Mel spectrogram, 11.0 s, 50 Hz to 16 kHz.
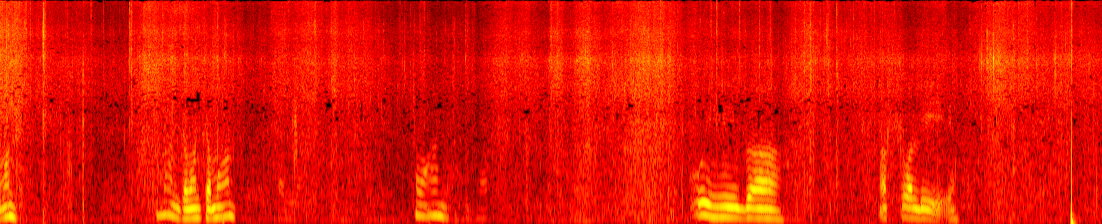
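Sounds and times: leaves and brush rustling: 0.0s - 11.0s.

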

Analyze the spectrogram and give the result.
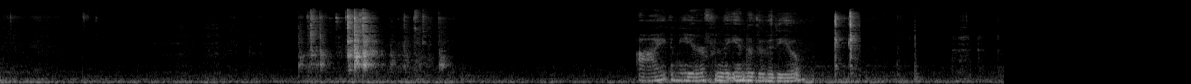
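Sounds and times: faint room hum: 0.0s - 10.1s.

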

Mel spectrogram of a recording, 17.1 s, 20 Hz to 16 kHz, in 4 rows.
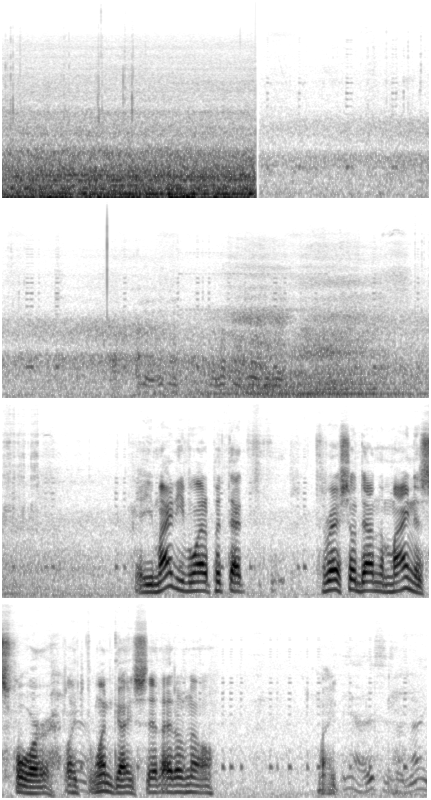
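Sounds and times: car cabin road and engine rumble: 0.0s - 17.0s
quiet outdoor background: 0.0s - 17.0s.

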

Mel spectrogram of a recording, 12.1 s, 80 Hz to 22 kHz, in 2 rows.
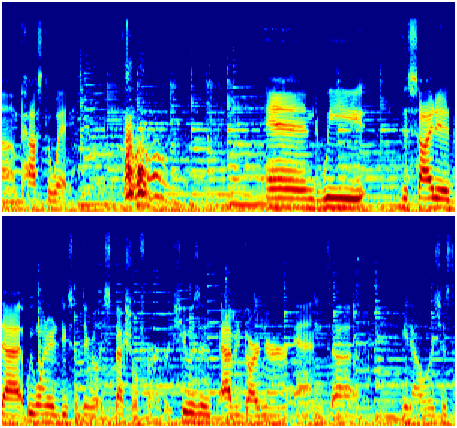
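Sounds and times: background music: 0.0s - 12.0s
dog barking: 1.6s - 2.3s.

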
